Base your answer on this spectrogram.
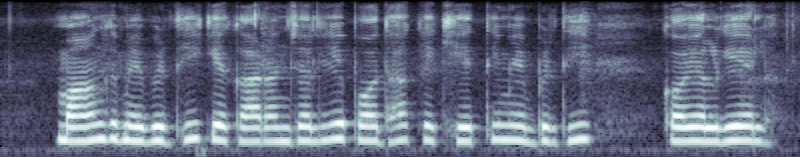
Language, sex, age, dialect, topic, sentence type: Maithili, female, 25-30, Southern/Standard, agriculture, statement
